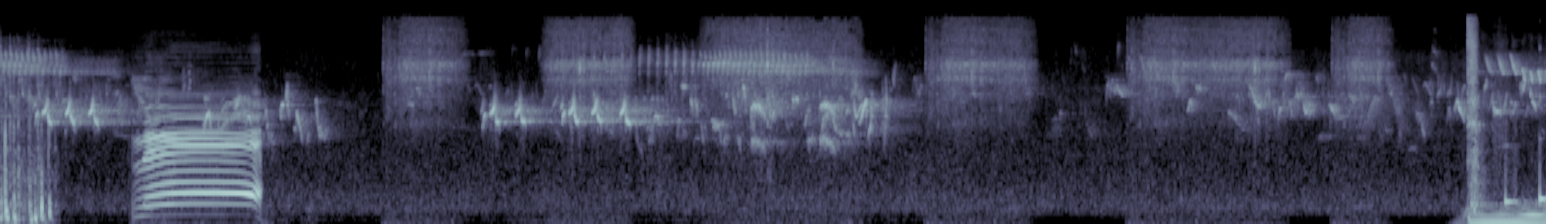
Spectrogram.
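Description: Cow mooing: one long moo about two seconds in, followed by high chirping birdsong.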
